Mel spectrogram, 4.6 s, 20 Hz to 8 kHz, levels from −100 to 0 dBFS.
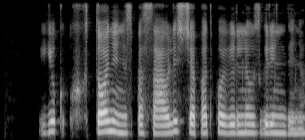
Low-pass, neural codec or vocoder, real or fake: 7.2 kHz; none; real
